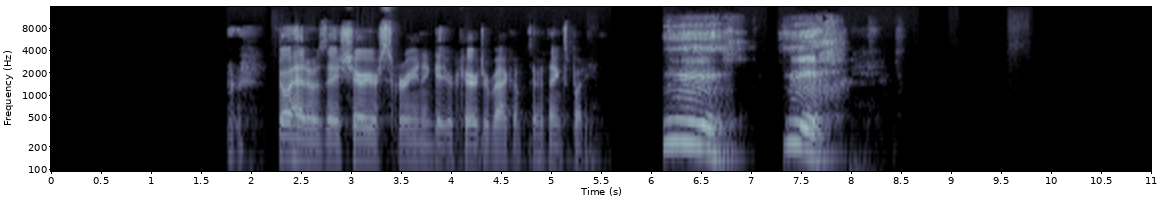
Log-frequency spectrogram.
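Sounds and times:
speech: 0:01.8 - 0:08.0
person yawning: 0:06.1 - 0:08.0.

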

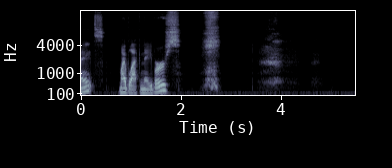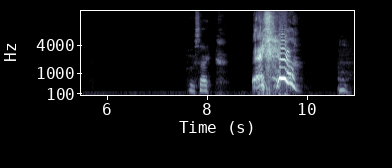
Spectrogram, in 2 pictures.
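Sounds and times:
speech: 0:00.0 - 0:02.8, 0:07.6 - 0:09.9, 0:10.6 - 0:10.9
loud sneeze: 0:08.9 - 0:09.8.

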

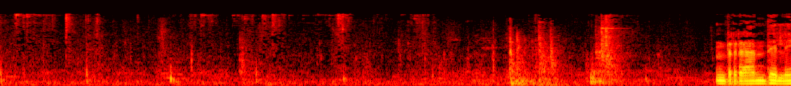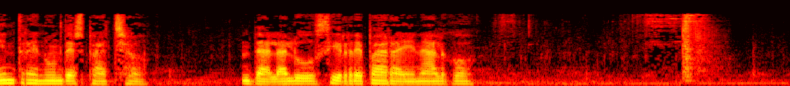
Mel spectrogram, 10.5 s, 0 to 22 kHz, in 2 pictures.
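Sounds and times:
speech: 0:04.8 - 0:08.6
keys tossed onto a desk: 0:09.6 - 0:10.2.

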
